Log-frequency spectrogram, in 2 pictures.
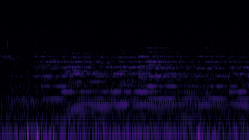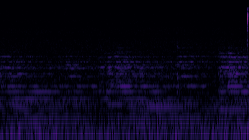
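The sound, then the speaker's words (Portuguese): Bells ring out in celebration, their rich overlapping tones sustaining and blending continuously, with a few fresh strikes layered in at a steady, moderate loudness and no voices. “Escuta o toque de sinos, de celebrações.”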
